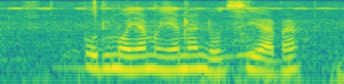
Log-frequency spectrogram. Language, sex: Southern Sotho, female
